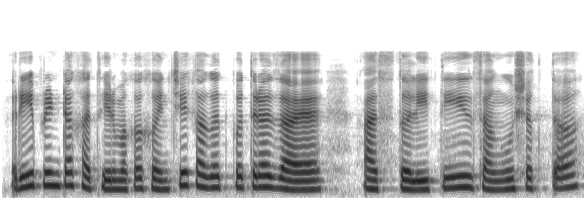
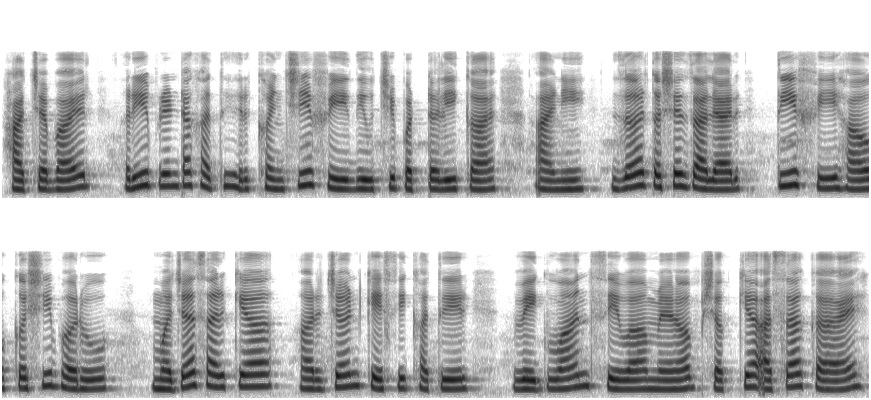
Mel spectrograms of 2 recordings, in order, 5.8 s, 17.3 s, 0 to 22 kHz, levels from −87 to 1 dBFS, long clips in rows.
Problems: background sounds at intervals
